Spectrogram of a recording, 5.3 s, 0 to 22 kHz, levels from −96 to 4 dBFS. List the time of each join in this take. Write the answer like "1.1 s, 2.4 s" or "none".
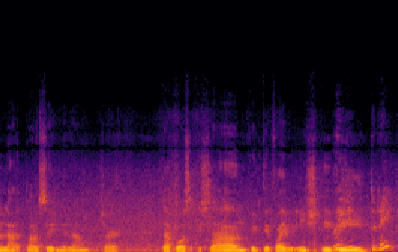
none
